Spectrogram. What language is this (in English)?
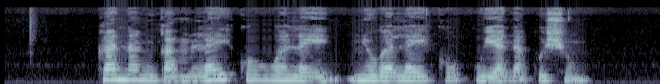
Jauja Wanca Quechua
